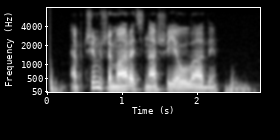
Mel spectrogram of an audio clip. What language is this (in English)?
Belarusian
